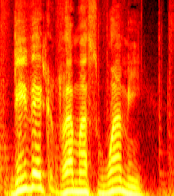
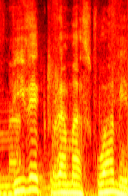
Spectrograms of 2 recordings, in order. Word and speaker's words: Vivek Ramaswamy: Vivek Ramaswamy. Vive Vivek Ramaswamy.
